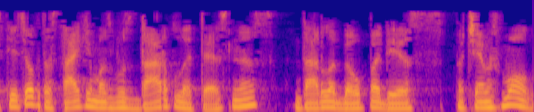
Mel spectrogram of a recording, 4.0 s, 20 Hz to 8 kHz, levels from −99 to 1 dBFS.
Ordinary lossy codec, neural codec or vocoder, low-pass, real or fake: MP3, 24 kbps; vocoder, 44.1 kHz, 80 mel bands, Vocos; 7.2 kHz; fake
